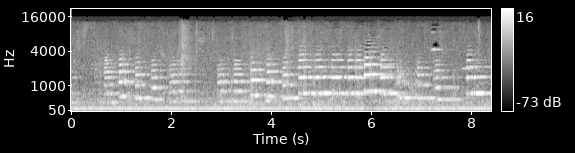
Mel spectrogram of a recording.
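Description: A school concert band of brass and woodwinds playing a slow melody, note by note, shakily and poorly together, over a steady low hum.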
